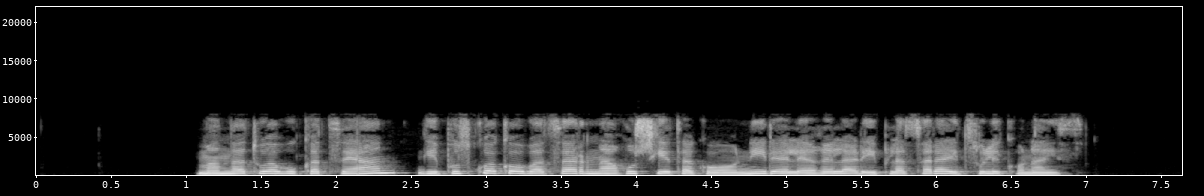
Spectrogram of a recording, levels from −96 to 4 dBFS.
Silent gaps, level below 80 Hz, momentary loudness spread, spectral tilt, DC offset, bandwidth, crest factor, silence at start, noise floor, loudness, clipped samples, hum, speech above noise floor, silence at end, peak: none; -54 dBFS; 4 LU; -4 dB/octave; under 0.1%; 8 kHz; 12 dB; 1.05 s; -89 dBFS; -14 LUFS; under 0.1%; none; 76 dB; 0.7 s; -2 dBFS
